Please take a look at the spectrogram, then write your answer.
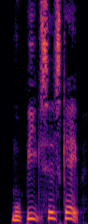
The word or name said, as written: mobilselskab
